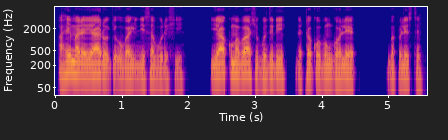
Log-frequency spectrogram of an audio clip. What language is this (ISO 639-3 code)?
hau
